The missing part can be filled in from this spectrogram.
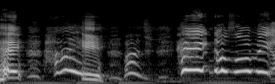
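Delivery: put-on high nervous voice. Acting out your nervous past self greeting someone at the door, put-on high nervous voice. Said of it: "my my voice is so high".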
